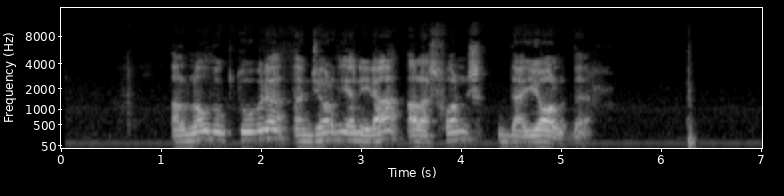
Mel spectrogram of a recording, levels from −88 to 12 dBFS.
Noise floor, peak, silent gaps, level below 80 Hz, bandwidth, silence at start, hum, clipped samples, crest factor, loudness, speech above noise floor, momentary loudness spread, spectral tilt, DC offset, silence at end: -66 dBFS; -8 dBFS; none; -60 dBFS; 10.5 kHz; 1.1 s; none; under 0.1%; 20 dB; -25 LUFS; 40 dB; 18 LU; -5.5 dB/octave; under 0.1%; 0.7 s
